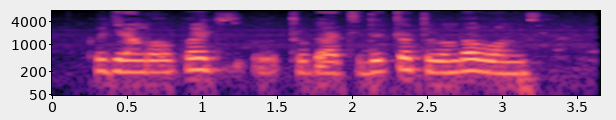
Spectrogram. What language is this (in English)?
Kinyarwanda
